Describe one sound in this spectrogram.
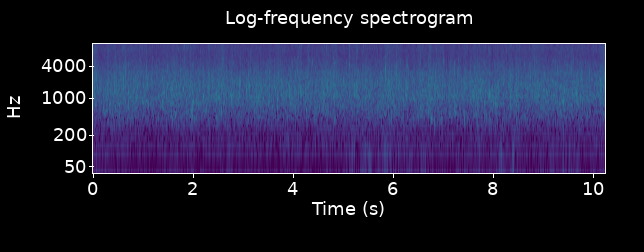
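Water splashes steadily into a pool from a small waterfall.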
